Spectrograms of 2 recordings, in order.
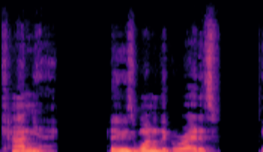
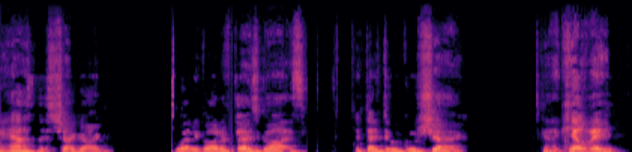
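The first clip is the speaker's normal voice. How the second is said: play-acted breathless over-breathing and panting gasps. Imitating Pete worrying about how the show is going: imitating Pete hyperventilating. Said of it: "hyperventilating, going".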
